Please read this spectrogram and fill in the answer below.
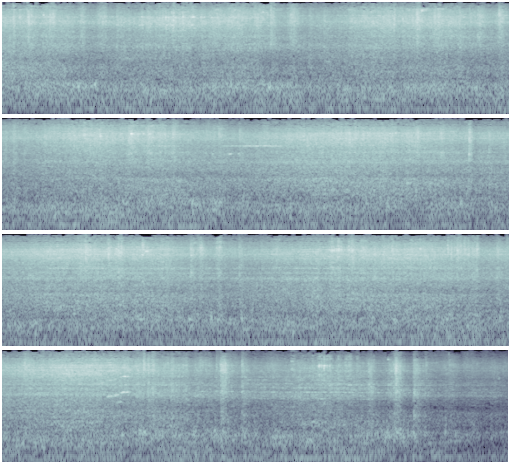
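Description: A train passing close by on the rails: steady loud wheel and running noise with many repeated knocks, dying away near the end.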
